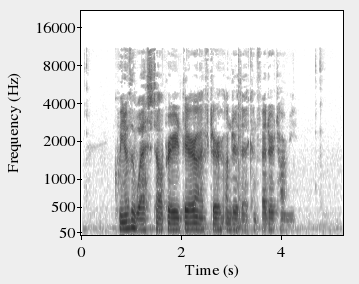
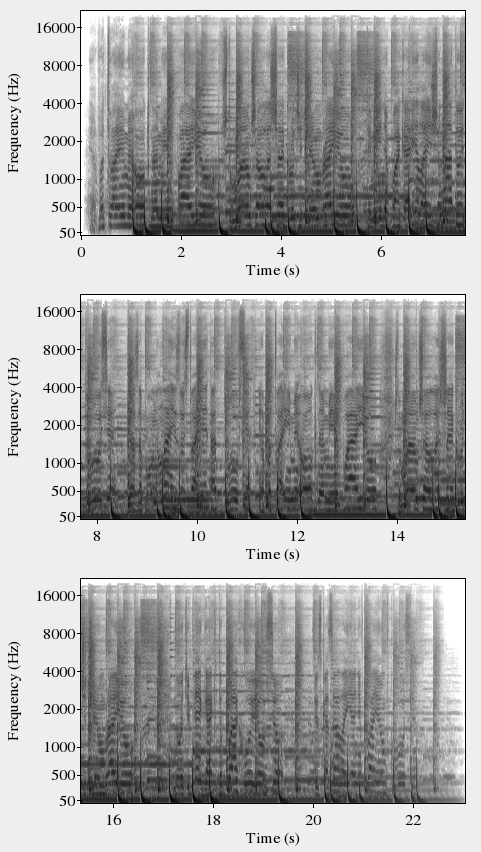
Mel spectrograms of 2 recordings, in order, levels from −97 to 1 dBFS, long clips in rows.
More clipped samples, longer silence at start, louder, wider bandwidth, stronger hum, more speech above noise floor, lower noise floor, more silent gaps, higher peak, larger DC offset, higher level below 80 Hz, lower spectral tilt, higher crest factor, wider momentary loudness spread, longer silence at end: neither; first, 0.7 s vs 0.2 s; second, -23 LUFS vs -12 LUFS; second, 11.5 kHz vs 19 kHz; neither; first, 39 dB vs 32 dB; first, -63 dBFS vs -42 dBFS; neither; second, -4 dBFS vs 0 dBFS; neither; second, -54 dBFS vs -16 dBFS; about the same, -5.5 dB/octave vs -5 dB/octave; first, 20 dB vs 10 dB; first, 13 LU vs 8 LU; first, 1 s vs 0.55 s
